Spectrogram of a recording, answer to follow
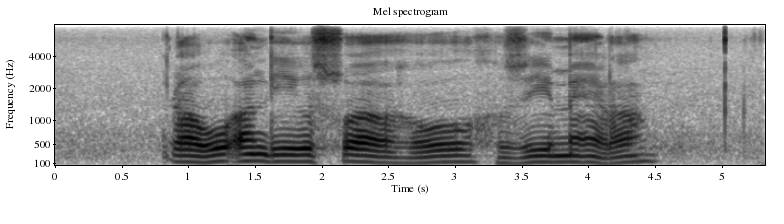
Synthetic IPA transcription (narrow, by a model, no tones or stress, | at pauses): aɦuʔandiswaɦɔzʷiːmɛːɺa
